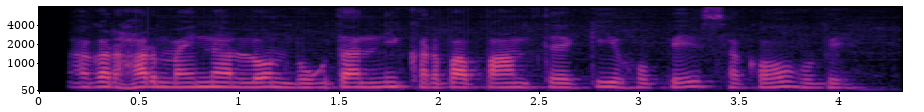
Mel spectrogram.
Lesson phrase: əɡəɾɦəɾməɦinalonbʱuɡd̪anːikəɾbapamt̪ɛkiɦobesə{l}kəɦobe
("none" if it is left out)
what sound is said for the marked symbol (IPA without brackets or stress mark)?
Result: none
